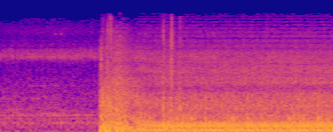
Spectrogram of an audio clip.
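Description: A car engine idles low.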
